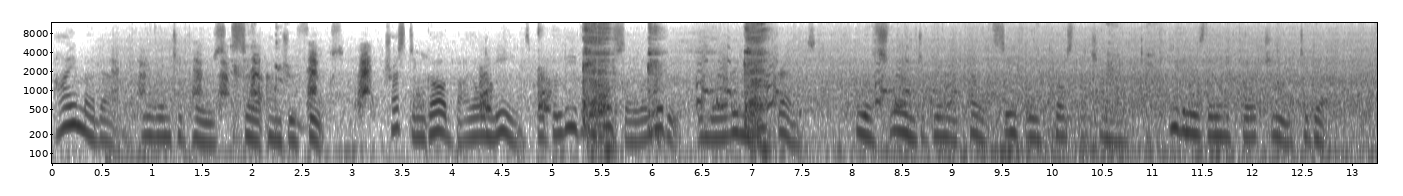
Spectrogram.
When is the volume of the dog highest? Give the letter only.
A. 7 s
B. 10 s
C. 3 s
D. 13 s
C.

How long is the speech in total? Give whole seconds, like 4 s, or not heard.
13 s.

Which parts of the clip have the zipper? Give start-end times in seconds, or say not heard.
not heard.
